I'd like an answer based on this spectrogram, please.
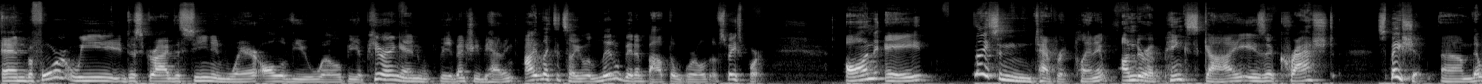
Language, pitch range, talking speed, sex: English, 140-195 Hz, 195 wpm, male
